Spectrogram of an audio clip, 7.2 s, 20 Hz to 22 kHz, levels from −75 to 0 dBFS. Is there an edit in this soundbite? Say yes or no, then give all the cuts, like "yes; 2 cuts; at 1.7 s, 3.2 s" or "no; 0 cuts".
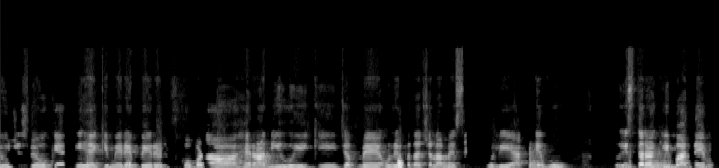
no; 0 cuts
